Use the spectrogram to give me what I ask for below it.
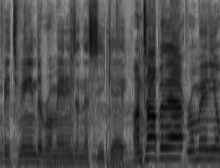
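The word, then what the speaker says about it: Székely: Yes, that's how you pronounce it. CK.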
